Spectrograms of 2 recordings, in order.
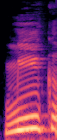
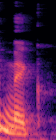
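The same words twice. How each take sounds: First: "मीक" with a stretched long ई. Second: "मिक" with a quick short इ. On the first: Teacher showing the wrong ending, "मीक" with long ई. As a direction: hold the vowel of "मीक" long. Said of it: "मीक नहीं है". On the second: Teacher explaining the vowel sign, "मिक" with short इ. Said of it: "छोटे ई की मात्रा". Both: Shown as a demonstration.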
